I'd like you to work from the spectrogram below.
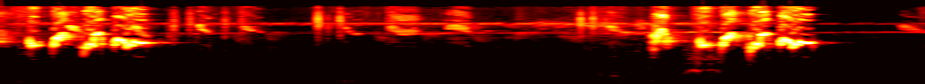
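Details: Morning training recording of a red-whiskered bulbul in fighting song, meant as a lure to excite other birds into singing: two rapid, liquid phrases of rising and falling chirps, separated by about three seconds of quiet.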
